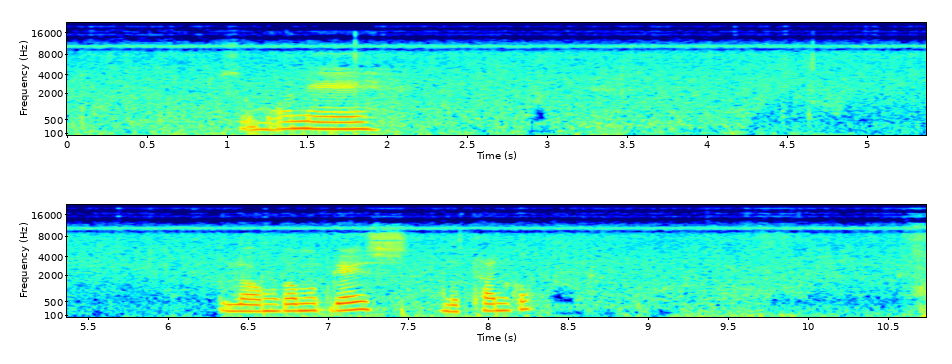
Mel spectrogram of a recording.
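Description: Rain falls steadily on a backyard vegetable garden, a constant soft hiss running the whole time beneath two short stretches of a person talking.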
